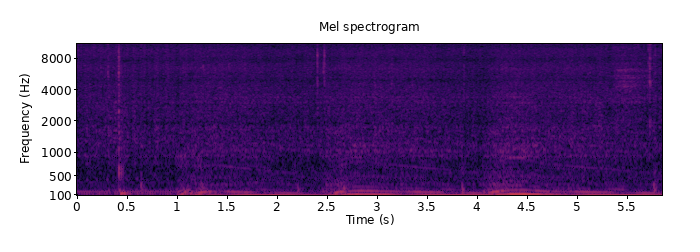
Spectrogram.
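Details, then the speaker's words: 2001 Nissan Micra K11 CG10DE after oil service, oil light out, a few gentle revs: low smooth rumble swelling and falling with three blips and returning cleanly to idle, no knocks or misses; healthy. "i just like to give it just a couple of gentle revs don't like rev the nuts off here"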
